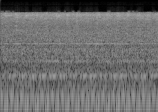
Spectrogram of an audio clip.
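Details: Supercharged Nissan Note three-cylinder petrol engine with check engine light on and recently replaced coils idles with an uneven, stumbling low beat from a cylinder misfire.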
